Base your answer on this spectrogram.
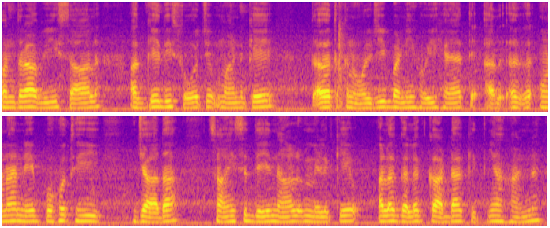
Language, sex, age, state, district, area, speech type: Punjabi, male, 30-45, Punjab, Jalandhar, urban, spontaneous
